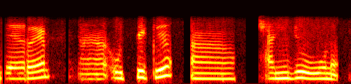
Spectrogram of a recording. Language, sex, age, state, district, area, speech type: Malayalam, female, 45-60, Kerala, Alappuzha, rural, conversation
